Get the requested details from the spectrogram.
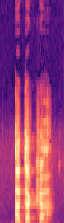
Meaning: to attack
- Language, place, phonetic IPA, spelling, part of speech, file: Occitan, Béarn, [ataˈka], atacar, verb, LL-Q14185 (oci)-atacar.wav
